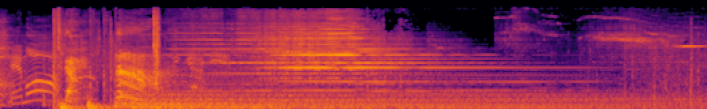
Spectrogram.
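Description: A loud explosion booms and rings out slowly.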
